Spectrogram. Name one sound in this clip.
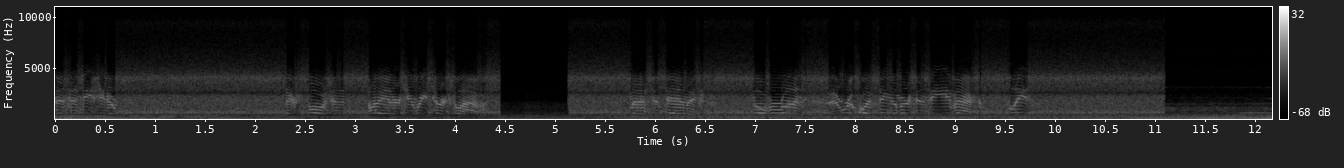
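A radio transmission hisses and crackles with static.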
